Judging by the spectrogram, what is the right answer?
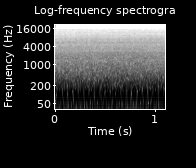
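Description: A Triumph Bobber Black motorcycle cruises at about 55-60 mph, a loud, steady low engine rumble mixed with heavy wind buffeting, brief and unbroken.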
